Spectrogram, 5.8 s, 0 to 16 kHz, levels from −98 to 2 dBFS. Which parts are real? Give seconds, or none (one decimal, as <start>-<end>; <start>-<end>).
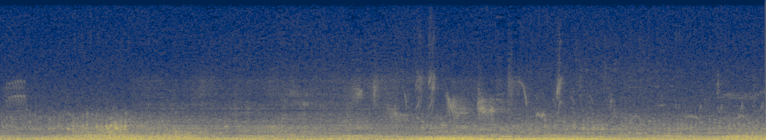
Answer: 0.0-1.0; 3.0-3.4; 3.9-5.8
